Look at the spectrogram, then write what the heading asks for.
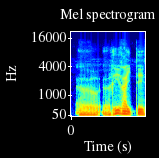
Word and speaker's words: rewriter: Rewriter, ça se prononce comme ça, R-E-W-R-I-T-E-R. Swinger, participe passé invariable.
